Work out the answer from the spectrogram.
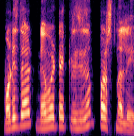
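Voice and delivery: ordinary delivery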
